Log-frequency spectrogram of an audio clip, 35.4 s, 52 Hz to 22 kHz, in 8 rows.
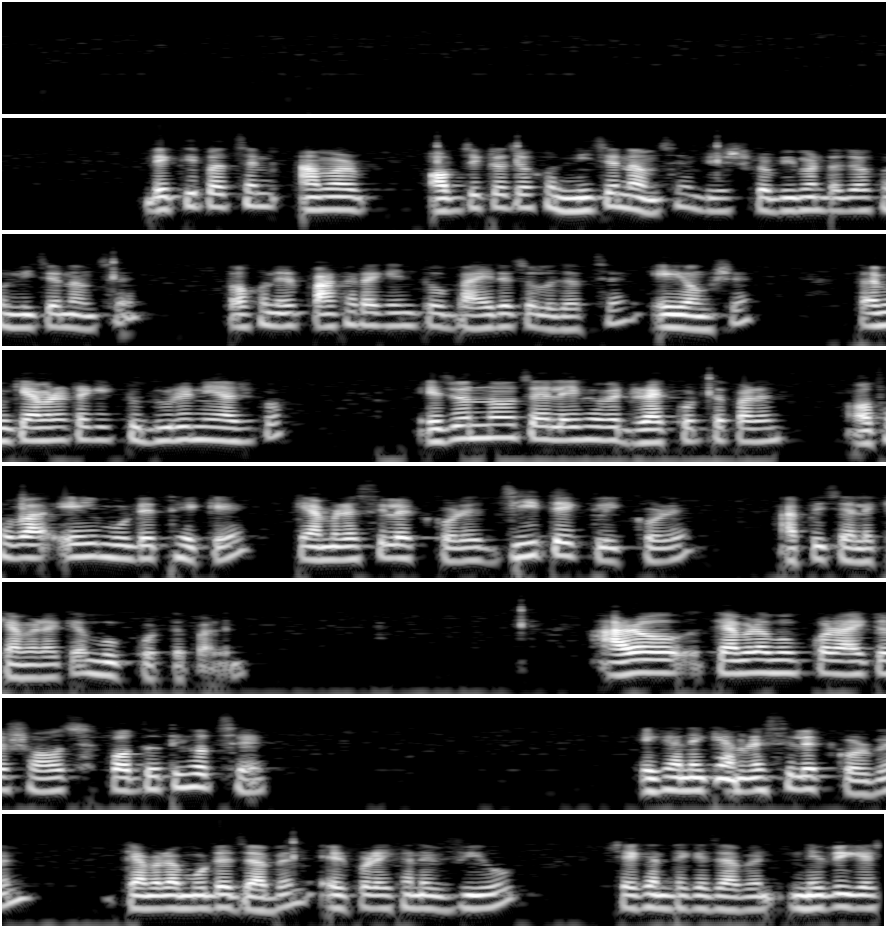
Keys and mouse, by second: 6.8 click, 7.1 click, 8.1 click, 9.6-11.9 drag, 14.6 middle click, 15.4-15.8 middle drag, 16.8 right click, 17.8 KP_0, 20.3 g, 32.5-35.3 drag.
